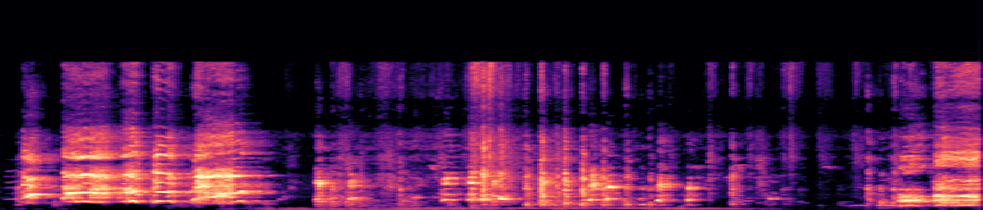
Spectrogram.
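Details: A backyard-raised crossbred rooster (Pelung, Bangkok and ketawa breeds) gives a short, harsh crow, then a long, drawn-out crow of about four seconds with a low droning undertone, and starts another at the end.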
